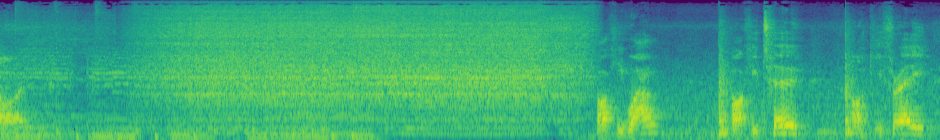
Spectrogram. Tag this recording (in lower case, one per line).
music
inside a small room
speech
